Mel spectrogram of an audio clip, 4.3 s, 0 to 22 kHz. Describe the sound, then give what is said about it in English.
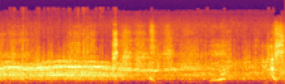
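Howling wind on a mountain at about 17,000 feet, carrying fine, powdery snow, moans steadily: a sustained wavering tone over a broad rushing roar, with brief whistling gusts sweeping up and down in pitch. No voices are heard. “Here, move over here. Might cut some of the wind.”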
